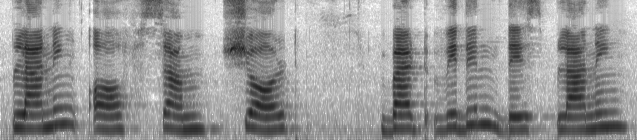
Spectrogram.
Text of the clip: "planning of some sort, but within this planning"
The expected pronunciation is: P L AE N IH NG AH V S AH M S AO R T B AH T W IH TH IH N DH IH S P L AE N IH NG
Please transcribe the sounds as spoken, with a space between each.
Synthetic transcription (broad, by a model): P L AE N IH NG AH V S AH M SH AO R T B AH T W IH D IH N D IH S P L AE N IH NG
